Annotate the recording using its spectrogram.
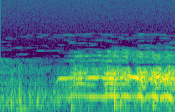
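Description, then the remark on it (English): The horse of a man who was shot dead whinnies loudly, a single long, wavering neigh rising and sliding over nearly two seconds, with faint hoof-like thuds and movement underneath. “Need that horse.”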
